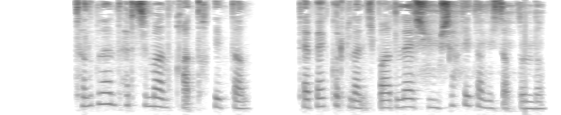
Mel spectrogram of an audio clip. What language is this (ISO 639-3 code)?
uig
